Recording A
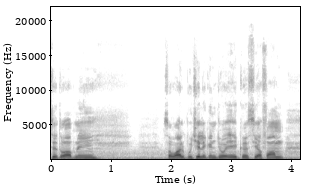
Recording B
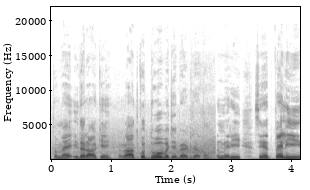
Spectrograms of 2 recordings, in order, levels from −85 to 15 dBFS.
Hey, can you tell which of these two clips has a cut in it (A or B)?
B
